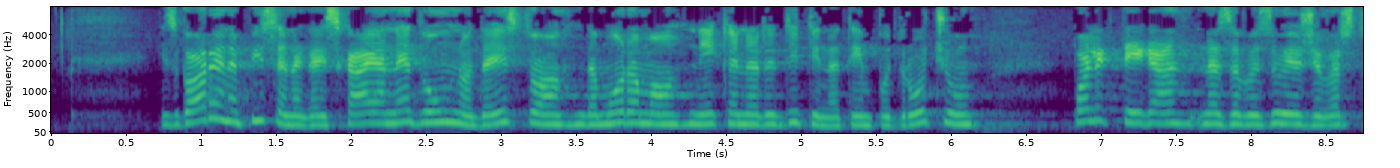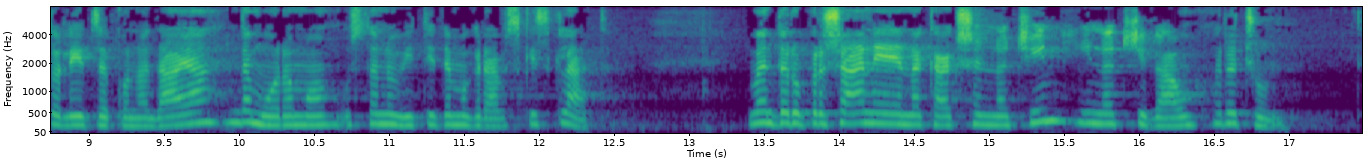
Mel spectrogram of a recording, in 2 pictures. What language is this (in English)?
Slovenian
